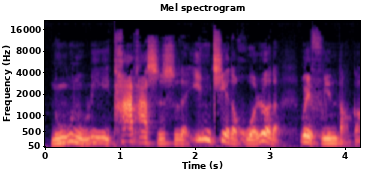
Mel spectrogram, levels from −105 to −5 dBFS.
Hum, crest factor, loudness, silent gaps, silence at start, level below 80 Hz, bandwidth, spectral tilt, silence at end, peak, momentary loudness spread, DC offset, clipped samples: none; 16 dB; -29 LUFS; none; 0.1 s; -70 dBFS; 16 kHz; -5 dB/octave; 0 s; -12 dBFS; 7 LU; under 0.1%; under 0.1%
